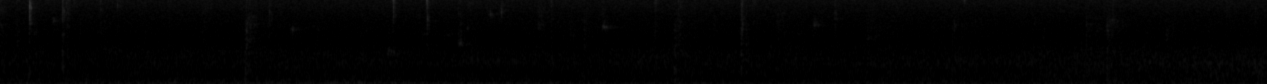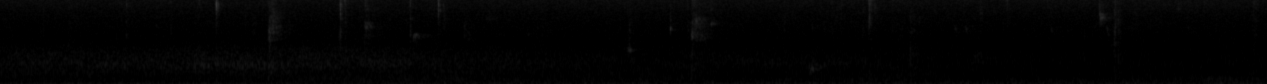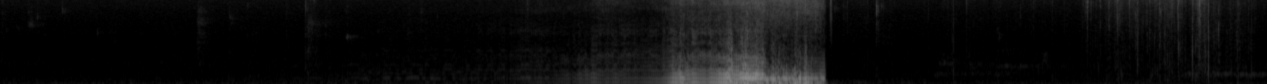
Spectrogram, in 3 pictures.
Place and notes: Rubikiai lake, Lithuania, bumblebee nest
some crack under the bridge. bumbkebees fly to the crack...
